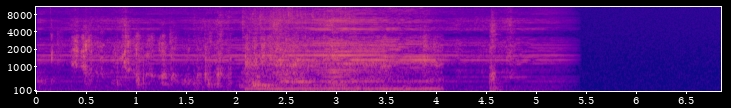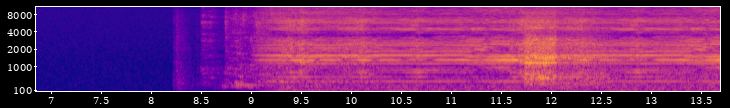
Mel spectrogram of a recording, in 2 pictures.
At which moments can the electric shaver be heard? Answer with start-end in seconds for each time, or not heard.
0.0-5.5, 9.0-13.6.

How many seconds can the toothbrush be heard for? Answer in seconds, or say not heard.
5 s.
